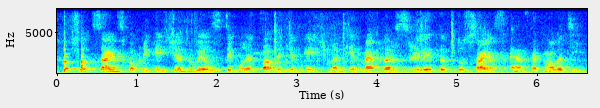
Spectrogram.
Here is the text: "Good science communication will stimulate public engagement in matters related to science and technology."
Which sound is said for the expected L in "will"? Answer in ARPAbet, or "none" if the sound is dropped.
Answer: L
